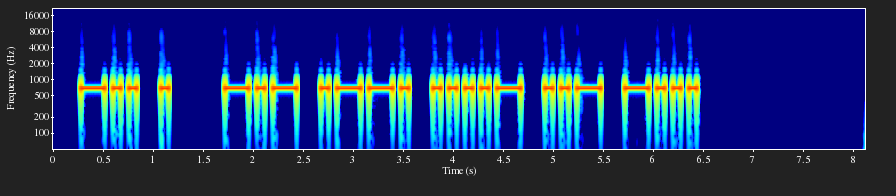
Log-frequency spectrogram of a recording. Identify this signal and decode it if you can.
Morse code, heard as a keyed tone, about 16 wpm, 700 Hz. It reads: DE KP4UB
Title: USA Callsign DE Callsign 15wpm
